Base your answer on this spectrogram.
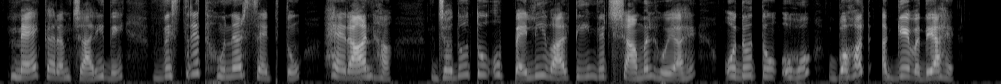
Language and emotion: Punjabi, surprised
